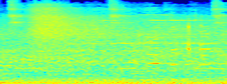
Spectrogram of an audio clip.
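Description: Outdoor ambience: a steady low rumble with faint distant voices.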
